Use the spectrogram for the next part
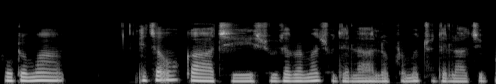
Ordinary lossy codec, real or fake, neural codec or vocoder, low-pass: MP3, 64 kbps; real; none; 7.2 kHz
